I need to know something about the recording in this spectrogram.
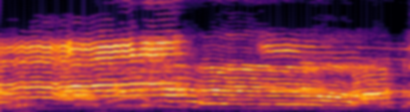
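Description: A baby crying: one long, high-pitched wail that falls in pitch near the end, with adults' cheering voices alongside.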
